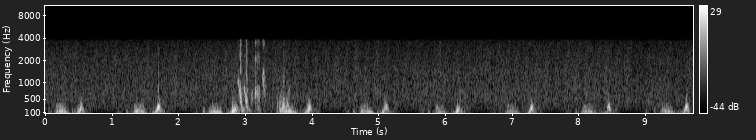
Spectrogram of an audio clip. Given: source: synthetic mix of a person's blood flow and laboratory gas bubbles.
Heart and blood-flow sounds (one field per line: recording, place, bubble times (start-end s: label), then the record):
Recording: Doppler ultrasound of blood flow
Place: precordium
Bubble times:
2.88-3.33 s: bubbles
3.46-3.70 s: bubbles
From the record:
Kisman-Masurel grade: 213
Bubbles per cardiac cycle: several, 3 to 8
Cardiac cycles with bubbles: 1 to 10%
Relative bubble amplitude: loud (0.450 to 0.775)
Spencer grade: 1 (occasional bubble signal discernible with the cardiac motion signal, with majority of cardiac periods free of bubbles)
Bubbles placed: anywhere in the cardiac cycle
